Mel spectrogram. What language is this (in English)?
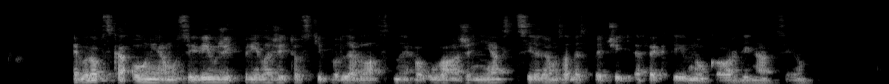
Slovak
